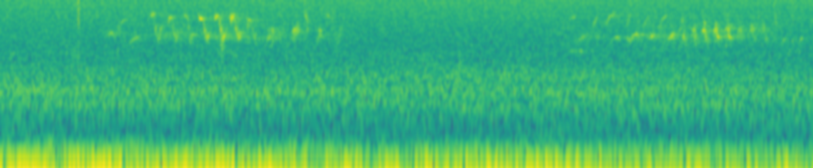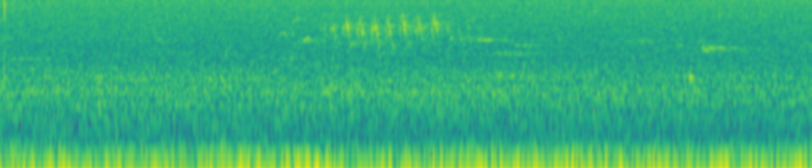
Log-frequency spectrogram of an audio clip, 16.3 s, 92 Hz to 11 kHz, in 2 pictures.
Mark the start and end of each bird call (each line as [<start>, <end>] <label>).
[1.05, 3.25] American Goldfinch (Spinus tristis)
[5.55, 7.86] American Goldfinch (Spinus tristis)
[11.05, 13.26] American Goldfinch (Spinus tristis)
[14.86, 15.36] Common Grackle (Quiscalus quiscula)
